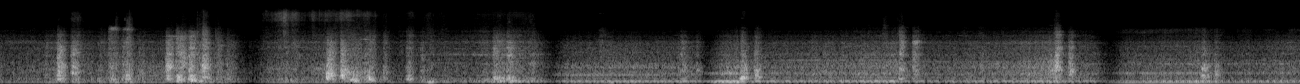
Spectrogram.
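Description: KiHa 75 diesel railcar running along the line: wheels clacking irregularly over rail joints and points. A steady low engine hum comes up underneath about halfway in.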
